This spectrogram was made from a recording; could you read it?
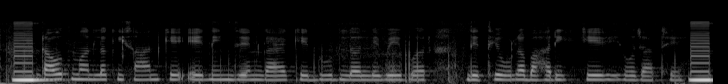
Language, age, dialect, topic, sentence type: Chhattisgarhi, 18-24, Western/Budati/Khatahi, agriculture, statement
